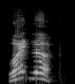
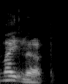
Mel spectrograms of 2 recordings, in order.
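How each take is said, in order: First: Much higher and louder, a real exasperated call; loud exclaim. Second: Said in the usual way. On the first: Real, not acted. Host exasperated at silent listeners, loud high urging.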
